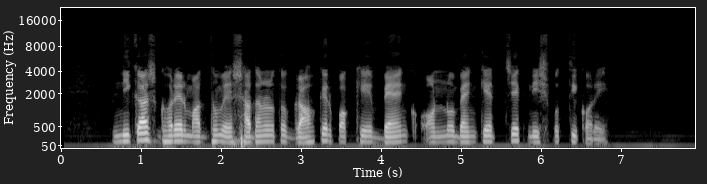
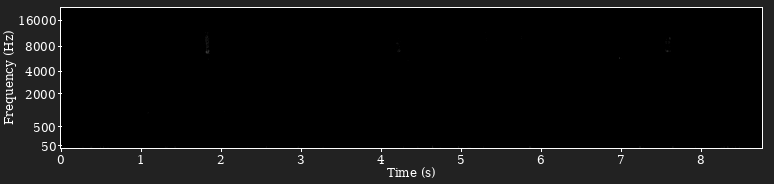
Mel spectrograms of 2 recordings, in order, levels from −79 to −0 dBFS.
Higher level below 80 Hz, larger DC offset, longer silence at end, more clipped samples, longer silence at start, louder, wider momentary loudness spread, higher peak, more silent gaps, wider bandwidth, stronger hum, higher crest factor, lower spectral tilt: first, -50 dBFS vs under -90 dBFS; neither; first, 1.1 s vs 0 s; neither; first, 0.65 s vs 0.05 s; first, -23 LUFS vs -65 LUFS; first, 12 LU vs 6 LU; first, -4 dBFS vs -46 dBFS; neither; second, 11.5 kHz vs 16.5 kHz; neither; second, 20 dB vs 30 dB; first, -7.5 dB/octave vs 0 dB/octave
